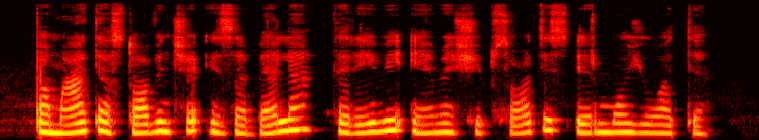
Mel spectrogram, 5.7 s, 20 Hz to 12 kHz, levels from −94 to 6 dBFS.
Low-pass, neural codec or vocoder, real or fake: 10.8 kHz; none; real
